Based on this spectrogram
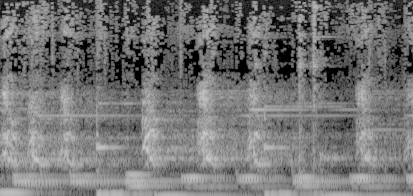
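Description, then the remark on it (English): A dog barks repeatedly in short, lively bursts, several yaps at a quick, uneven pace, heard clearly over a steady low musical background with no one talking. “Dogs. Cats. We open up this pet shop somewhere opening, and we see Puppy Bolt.”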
